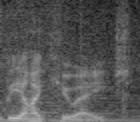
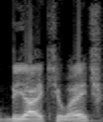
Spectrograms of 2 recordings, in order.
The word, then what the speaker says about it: BIQH: So it's not BIQH, but it's BIQH actually. Right. So it's spelled BIQH, but you say it as BIQH.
